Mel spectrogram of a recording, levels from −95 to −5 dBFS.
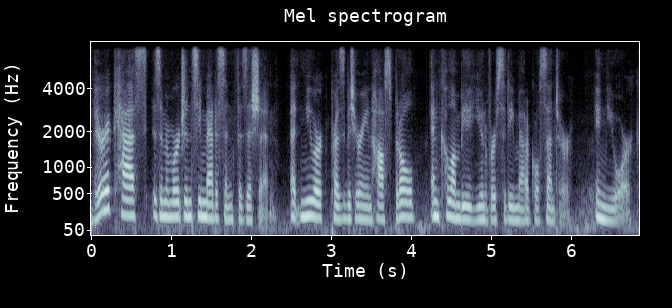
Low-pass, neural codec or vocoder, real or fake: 7.2 kHz; codec, 16 kHz in and 24 kHz out, 0.6 kbps, FocalCodec, streaming, 4096 codes; fake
